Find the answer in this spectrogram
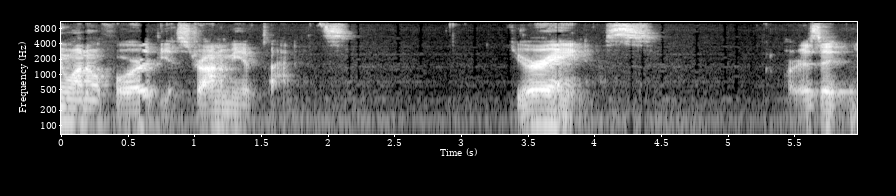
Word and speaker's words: Uranus: Uranus, or is it Uranus? Technically, the mythical god that the planets named after is pronounced more like Uranus.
